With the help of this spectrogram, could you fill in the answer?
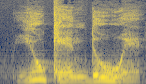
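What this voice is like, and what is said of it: Imitates a movie character's voice. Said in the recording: “In my best Nacho Libre voice.”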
